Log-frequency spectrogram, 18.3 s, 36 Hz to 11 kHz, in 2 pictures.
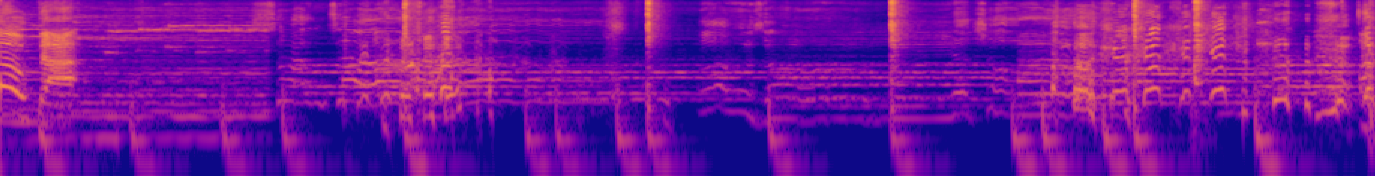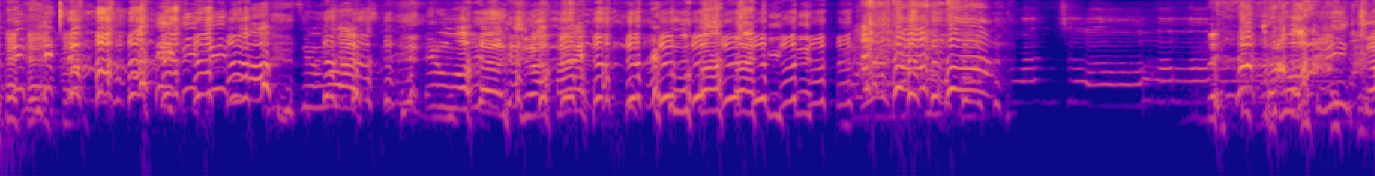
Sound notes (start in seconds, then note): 7.2 Sidemen laughing; 13.7 laughing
